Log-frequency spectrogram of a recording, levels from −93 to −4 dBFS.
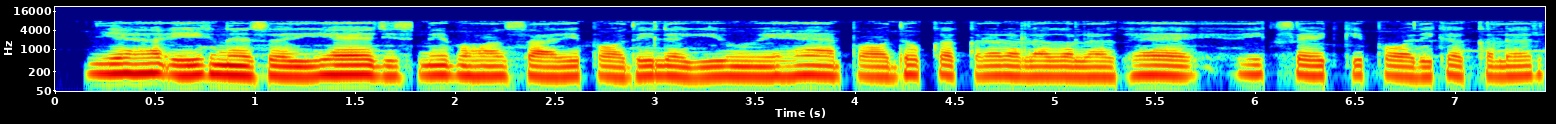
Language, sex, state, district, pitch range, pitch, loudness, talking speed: Hindi, female, Chhattisgarh, Raipur, 145-160 Hz, 150 Hz, -17 LUFS, 195 wpm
